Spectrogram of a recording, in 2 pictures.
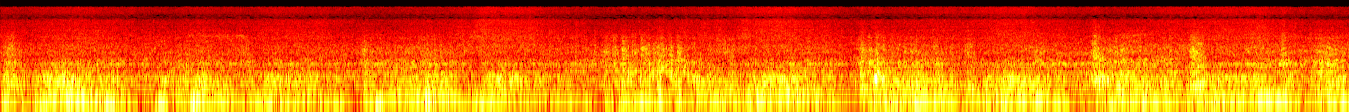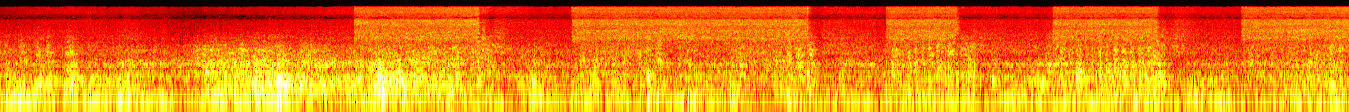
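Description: A carpet cleaning wand sucks and hisses loudly across carpet.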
